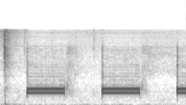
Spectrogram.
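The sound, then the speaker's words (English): A telephone busy signal on a phone line while trying to call someone: a steady two-tone beep repeating at an even rhythm of half-second tones and gaps, heard clearly on its own with no talking. “Now, that's what we were getting on the other line when we tried to call him.”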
